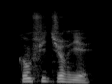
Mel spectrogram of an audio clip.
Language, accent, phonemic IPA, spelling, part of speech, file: French, France, /kɔ̃.fi.ty.ʁje/, confiturier, noun, LL-Q150 (fra)-confiturier.wav
- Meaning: 1. jam maker 2. jam cupboard 3. jam bowl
